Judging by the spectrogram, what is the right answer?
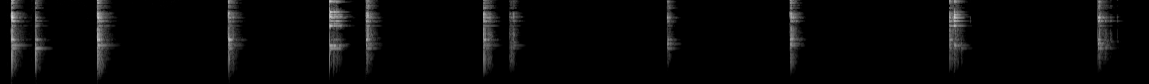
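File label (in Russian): звуки чоканья на празднике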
